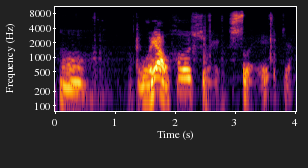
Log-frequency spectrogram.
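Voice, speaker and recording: Slow-talking man teaching a language class. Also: mid-range voice, animated, a little mellow. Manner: explains tones patiently, repeats words slowly. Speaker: Mandarin teacher.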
